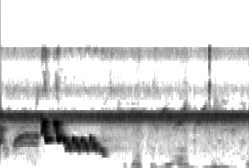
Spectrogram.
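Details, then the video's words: A brief loud twittering bird phrase falling in pitch, followed by softer low murmuring sounds, all under a steady high-pitched hum. "Canto dos pássaros"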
